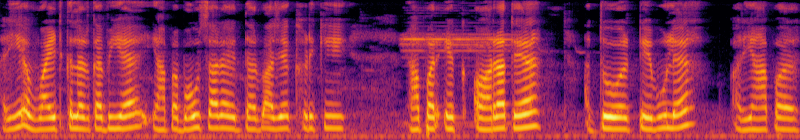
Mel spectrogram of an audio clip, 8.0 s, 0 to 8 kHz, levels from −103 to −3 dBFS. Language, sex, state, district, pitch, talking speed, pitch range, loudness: Hindi, male, Bihar, West Champaran, 255 Hz, 170 wpm, 240-265 Hz, -18 LUFS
